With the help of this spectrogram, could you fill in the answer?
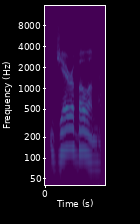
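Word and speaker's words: ירבעם: right jeroboam not Yeshua jeroboam good the uh the yod is frequently transliterated in uh in English Bibles um as a j there's no J in uh in Hebrew though all right try this one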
